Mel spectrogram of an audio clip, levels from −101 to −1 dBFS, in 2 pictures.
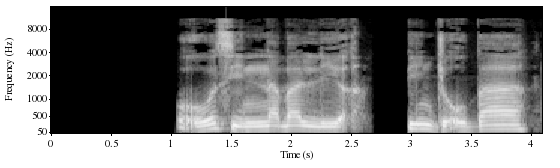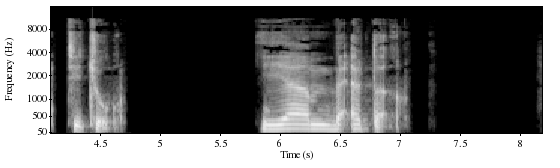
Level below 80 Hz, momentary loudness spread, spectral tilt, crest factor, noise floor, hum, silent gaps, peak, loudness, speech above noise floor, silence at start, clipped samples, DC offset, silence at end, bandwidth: -54 dBFS; 11 LU; -5 dB/octave; 14 dB; under -90 dBFS; none; 2.69-2.96 s, 4.14-4.22 s, 4.75-5.78 s; 0 dBFS; -13 LUFS; over 78 dB; 1.05 s; under 0.1%; under 0.1%; 1.2 s; 11.5 kHz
